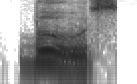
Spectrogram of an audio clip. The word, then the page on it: booze: Indian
